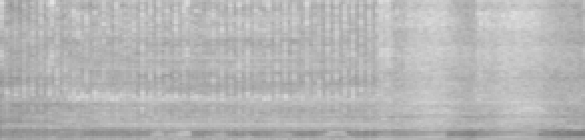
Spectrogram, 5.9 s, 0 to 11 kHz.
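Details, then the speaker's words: Stihl FS100RX four-mix trimmer engine with new carburetor, fuel lines, fuel filter, air filter and spark plug: buzzy idle settles evenly, then climbs and drops smoothly on two throttle blips without stumbling; runs well, with good torque. "start it up here so you can hear it run and it's a four mix engine so it does have quite a bit of torque compared to your conventional two cycle engine"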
